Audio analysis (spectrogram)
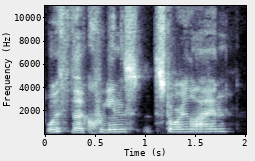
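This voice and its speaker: A woman's voice: medium pitch, steady tone, slow pace, a little mellow. A woman chatting casually and frankly as a panelist on a book discussion livestream. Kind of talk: casual chat. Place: remote livestream call.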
